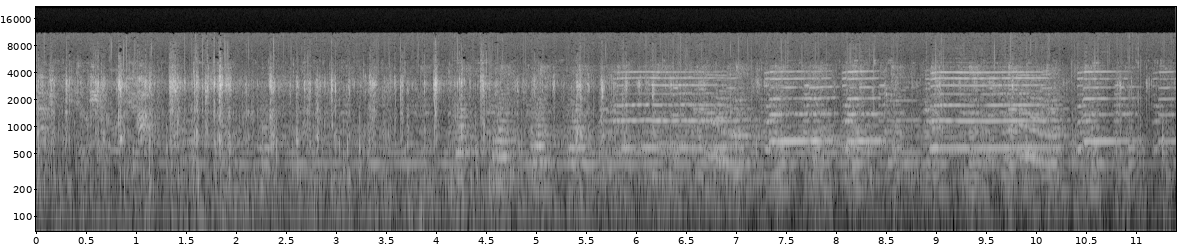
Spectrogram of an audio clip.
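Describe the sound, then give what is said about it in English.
Hoofbeats of a cavalry troop's horses ridden into a mountain pass form a fairly faint, steady clatter of many hooves throughout, with sustained tones joining in the second half. “The troop rode into Glory Pass, each man on the alert, studying the wooded slopes on either side.”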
